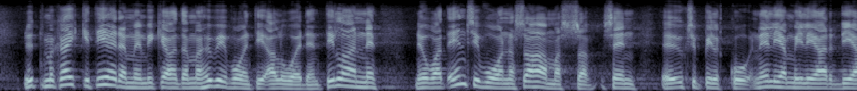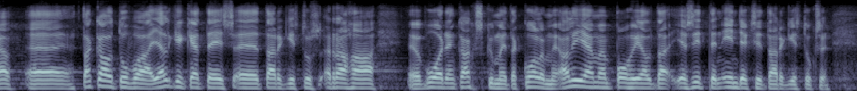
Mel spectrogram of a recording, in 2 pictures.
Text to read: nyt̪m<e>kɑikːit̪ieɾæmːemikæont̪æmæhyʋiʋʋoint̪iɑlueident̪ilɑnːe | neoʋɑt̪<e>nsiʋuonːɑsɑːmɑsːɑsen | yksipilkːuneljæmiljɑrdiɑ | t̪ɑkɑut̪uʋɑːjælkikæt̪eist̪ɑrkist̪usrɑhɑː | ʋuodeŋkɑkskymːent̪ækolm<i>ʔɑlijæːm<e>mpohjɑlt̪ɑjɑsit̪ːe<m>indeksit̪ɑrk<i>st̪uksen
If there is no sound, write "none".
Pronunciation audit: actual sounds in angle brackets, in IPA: e, e, e, æ, n, i

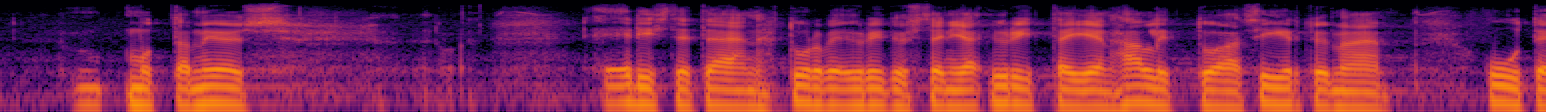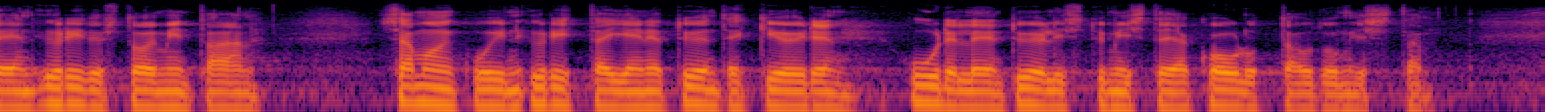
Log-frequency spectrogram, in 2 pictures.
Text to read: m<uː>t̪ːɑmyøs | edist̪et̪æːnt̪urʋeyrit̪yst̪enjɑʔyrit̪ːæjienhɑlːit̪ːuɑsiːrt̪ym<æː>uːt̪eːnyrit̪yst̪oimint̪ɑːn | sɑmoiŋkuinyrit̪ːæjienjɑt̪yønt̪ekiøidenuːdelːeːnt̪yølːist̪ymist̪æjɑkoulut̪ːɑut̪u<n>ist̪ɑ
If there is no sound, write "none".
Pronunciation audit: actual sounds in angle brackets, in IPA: u, æː, m

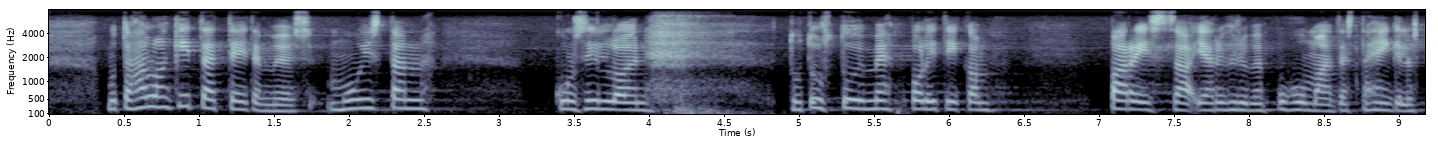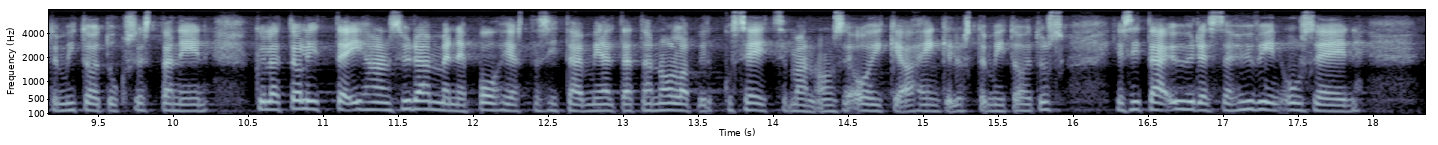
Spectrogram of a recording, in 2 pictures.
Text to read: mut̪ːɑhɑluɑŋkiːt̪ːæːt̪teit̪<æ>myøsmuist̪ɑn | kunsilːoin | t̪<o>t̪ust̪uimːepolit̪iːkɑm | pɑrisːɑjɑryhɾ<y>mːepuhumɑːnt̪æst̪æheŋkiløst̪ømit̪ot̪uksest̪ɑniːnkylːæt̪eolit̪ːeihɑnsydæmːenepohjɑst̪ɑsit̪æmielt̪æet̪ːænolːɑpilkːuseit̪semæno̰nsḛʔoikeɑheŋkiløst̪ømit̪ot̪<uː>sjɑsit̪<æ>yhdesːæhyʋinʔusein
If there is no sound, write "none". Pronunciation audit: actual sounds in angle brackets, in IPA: æ, u, y, u, æ

